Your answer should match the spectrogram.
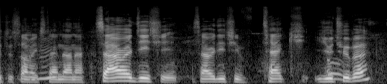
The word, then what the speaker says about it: Dietschy: Sarah Dici, tech YouTuber. Dici, like peachy. Dici rhymes with peachy.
